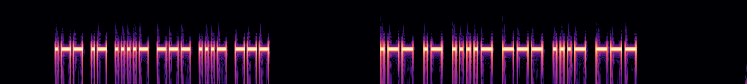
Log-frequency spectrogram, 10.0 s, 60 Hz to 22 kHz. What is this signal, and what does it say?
Morse code, heard as a keyed tone, about 32 wpm, 700 Hz. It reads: WA4OVO WA4OVO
